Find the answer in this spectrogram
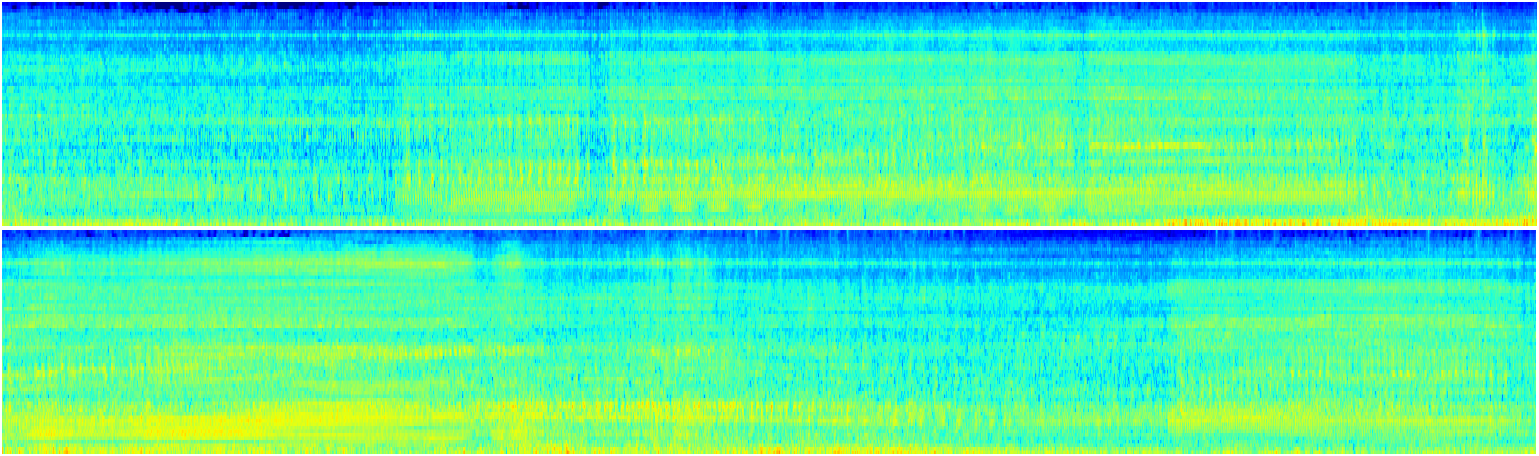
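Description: Case-reed two-stroke motorized-bicycle engine running under way. Its pitch rises as it speeds up a little past halfway, holds for a few seconds, then drops back off the throttle.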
